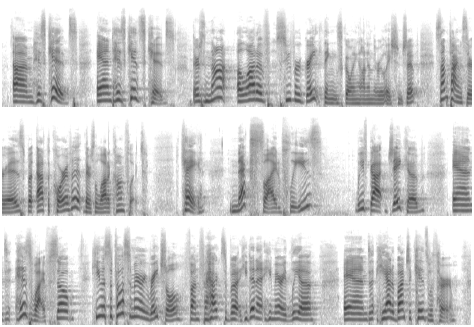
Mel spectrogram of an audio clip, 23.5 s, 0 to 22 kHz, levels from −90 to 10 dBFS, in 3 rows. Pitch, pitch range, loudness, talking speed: 230 Hz, 195-280 Hz, -25 LUFS, 175 wpm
